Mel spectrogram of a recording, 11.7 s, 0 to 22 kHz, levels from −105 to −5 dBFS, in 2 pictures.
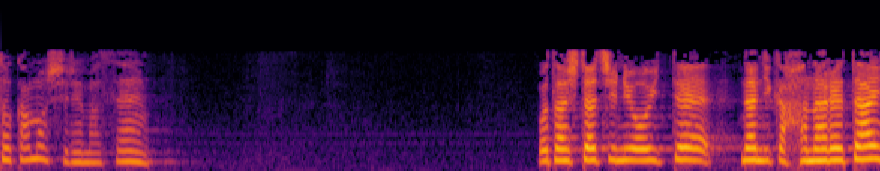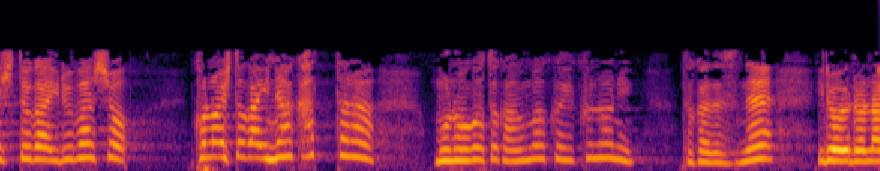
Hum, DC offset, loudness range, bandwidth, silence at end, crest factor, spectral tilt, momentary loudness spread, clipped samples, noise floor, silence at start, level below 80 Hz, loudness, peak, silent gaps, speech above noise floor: none; under 0.1%; 11 LU; 6.6 kHz; 0 s; 18 dB; -1.5 dB/octave; 14 LU; under 0.1%; -79 dBFS; 0 s; -58 dBFS; -28 LUFS; -10 dBFS; none; 52 dB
